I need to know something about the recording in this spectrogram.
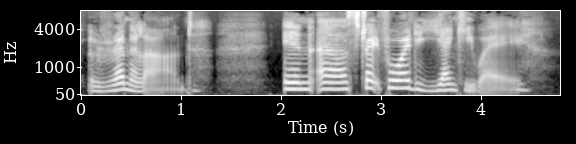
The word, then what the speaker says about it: Remillard: the family name is fairly common one now pronounced remad in a straightforward Yankee way as far as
